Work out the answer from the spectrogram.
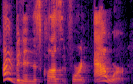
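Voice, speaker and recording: A woman's voice: medium pitch, wildly swooping pitch, moderate pace, vocal fry, bright, forceful tone, full character voice. A woman voicing a curious, observant, mild-mannered young princess in a children's storybook. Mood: friendly. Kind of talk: children's storybook read-aloud.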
